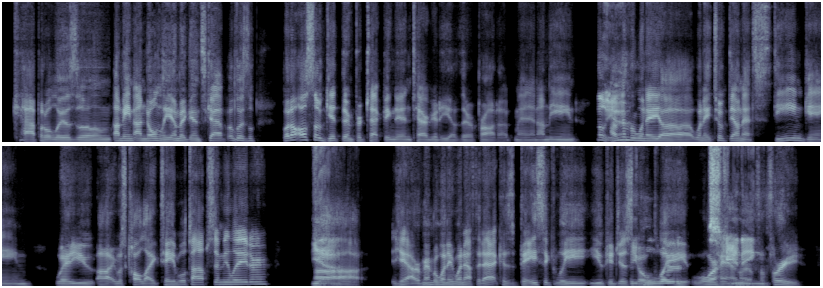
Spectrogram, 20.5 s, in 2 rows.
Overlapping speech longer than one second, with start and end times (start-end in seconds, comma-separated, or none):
18.1-19.9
